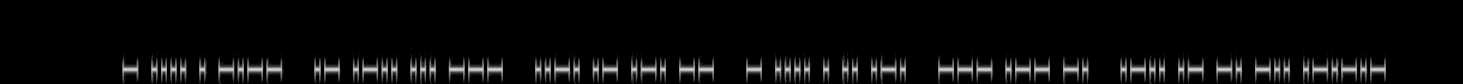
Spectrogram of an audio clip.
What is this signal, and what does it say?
Morse code, heard as a keyed tone, about 25 wpm, 700 Hz. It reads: THEY ALSO FARM THEIR OWN LAND.
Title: Sentences from Top 1000 Words - Review Part 2 - 25wpm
